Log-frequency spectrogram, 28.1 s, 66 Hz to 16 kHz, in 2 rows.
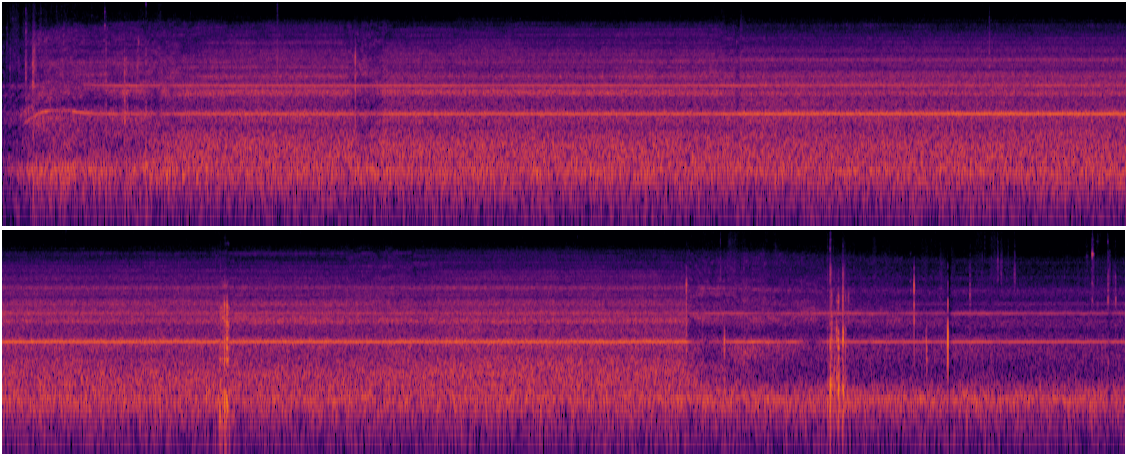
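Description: Hot air rework station blowing a steady rush of air with a high fan whine while reflowing a replacement chip onto freshly soldered board pads. About 23 seconds in the rush of air drops away while the whine carries on, with a few light clicks near the end.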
